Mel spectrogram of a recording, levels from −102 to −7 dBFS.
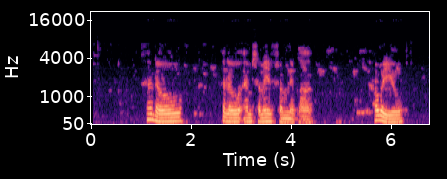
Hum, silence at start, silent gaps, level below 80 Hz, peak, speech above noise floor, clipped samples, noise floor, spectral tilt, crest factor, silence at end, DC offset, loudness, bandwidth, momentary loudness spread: none; 1.1 s; none; -60 dBFS; -8 dBFS; 43 dB; under 0.1%; -65 dBFS; -9 dB/octave; 16 dB; 0.55 s; under 0.1%; -23 LUFS; 6.8 kHz; 11 LU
